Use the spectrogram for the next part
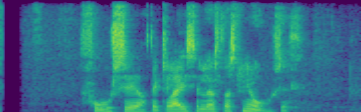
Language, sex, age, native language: Icelandic, male, 30-39, Icelandic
